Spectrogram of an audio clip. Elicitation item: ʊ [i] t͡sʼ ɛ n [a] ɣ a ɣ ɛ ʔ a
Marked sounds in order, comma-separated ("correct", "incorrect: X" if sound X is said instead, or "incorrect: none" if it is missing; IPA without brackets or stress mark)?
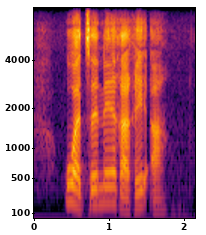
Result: incorrect: a, incorrect: ɛ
